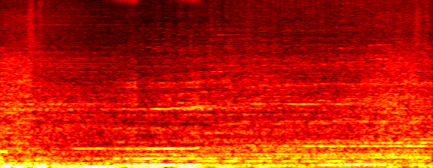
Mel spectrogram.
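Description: Film score sound design: a loud, deep rumbling drone with a few held low notes over it, loudest in the first two seconds and easing slightly after.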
